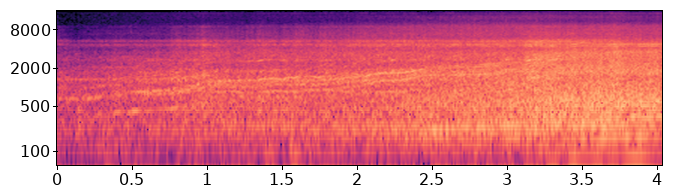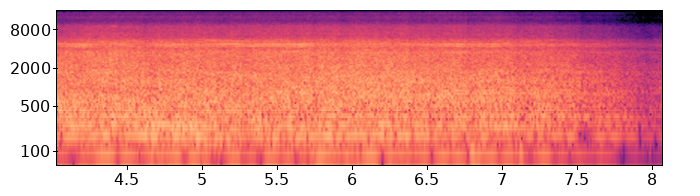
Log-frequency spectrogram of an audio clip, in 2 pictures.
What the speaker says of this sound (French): Pour preuve, voici l'un des drones d'Agrofly.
